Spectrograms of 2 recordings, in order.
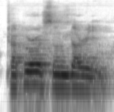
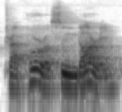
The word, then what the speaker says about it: Tripurasundari: The only long vowel in Tripurasundari is the last one, so it's E. So it's Tripurasundari. It's not Tripurasundari, which is what all English-speaking people want to do.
